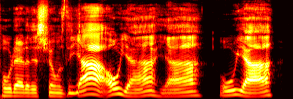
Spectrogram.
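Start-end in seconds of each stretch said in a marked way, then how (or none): 1.1-2.7 imitated Minnesota accent. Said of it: "the most memorable thing ... was the "yah,"".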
